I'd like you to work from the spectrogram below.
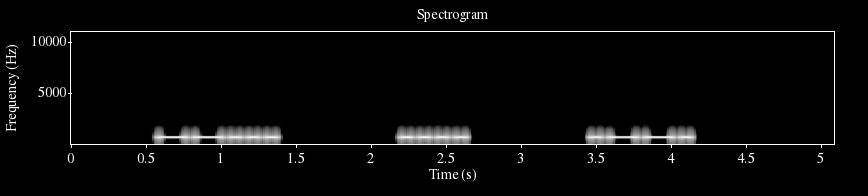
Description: Morse code, heard as a keyed tone, about 20 wpm, spaced as for 8 wpm, 700 Hz. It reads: 7HP
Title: 172 Lesson 28e - Number 9 - Three Characters 20wpm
